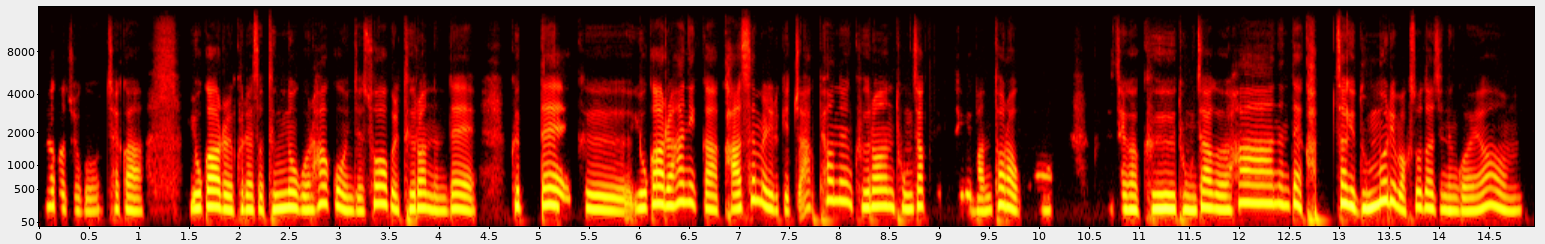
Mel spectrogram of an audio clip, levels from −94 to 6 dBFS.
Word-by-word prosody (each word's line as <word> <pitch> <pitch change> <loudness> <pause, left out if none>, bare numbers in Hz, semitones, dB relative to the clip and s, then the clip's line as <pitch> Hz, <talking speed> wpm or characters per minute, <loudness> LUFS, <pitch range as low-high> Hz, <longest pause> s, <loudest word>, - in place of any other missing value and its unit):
그래 235 0 -3
가지고 180 -4 -8
제가 195 -3 -3 0.5
요가를 215 -1 +4
그래서 200 -2 -1
등록을 205 0 +2
하고 245 -2 -1
인제 180 -1 -3
수업을 255 +1 -1
들었는데 200 -2 0 0.3
그때 250 +1 0 0.2
그 190 -5 0
요가를 255 +4 +3
하니까 265 -10 -1
가슴을 245 +7 0
이렇게 190 -3 -3
쫙 220 +5 -9
펴는 320 -3 -2
그런 240 0 +1
동작들이 215 +3 -2 0.3
되게 410 0 -8
많더라고요. 190 -1 -2 0.7
근데 205 - -1
가 195 - +4
그 205 0 +5
동작을 200 +1 +2
하는데 280 +1 +1
갑자기 270 +1 +1
눈물이 270 +9 +5
막 190 -5 -2
쏟아지는 210 -5 -1
거예요. 185 +1 -2
215 Hz, 330 characters per minute, -19 LUFS, 195-250 Hz, 0.7 s, 그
